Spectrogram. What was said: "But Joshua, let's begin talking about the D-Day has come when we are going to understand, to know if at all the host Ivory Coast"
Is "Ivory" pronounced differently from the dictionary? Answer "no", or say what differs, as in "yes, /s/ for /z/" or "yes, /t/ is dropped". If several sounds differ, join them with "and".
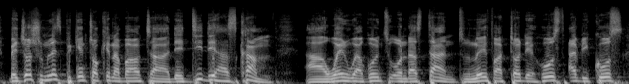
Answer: yes, /ɹ/ is dropped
